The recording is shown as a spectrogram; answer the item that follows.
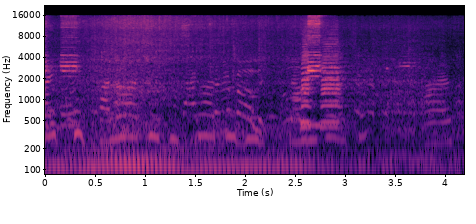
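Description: A vehicle horn sounds one steady toot, about half a second long, a little past the middle, over a low street-traffic rumble.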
